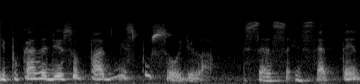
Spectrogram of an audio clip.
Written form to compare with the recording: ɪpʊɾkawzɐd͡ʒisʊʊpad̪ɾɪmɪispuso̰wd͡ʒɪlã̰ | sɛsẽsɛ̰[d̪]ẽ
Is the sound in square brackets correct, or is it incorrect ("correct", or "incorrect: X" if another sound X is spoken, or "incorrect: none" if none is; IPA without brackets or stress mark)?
incorrect: t̪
